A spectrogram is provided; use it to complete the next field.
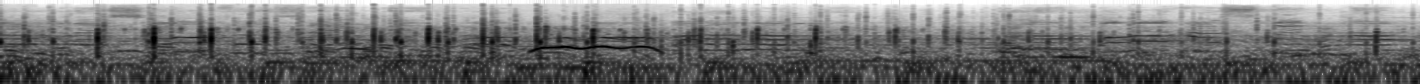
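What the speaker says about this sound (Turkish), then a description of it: "And applause for each dog." Audience applause rolls through an indoor international dog show in Istanbul as dogs are led out one breed at a time, dense steady clapping with a crowd murmur, while an announcer's voice keeps talking over it.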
